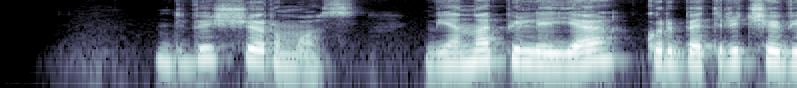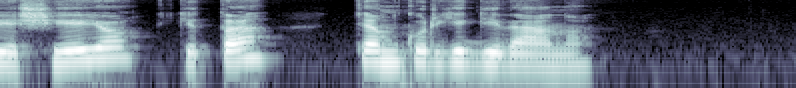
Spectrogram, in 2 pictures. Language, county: Lithuanian, Kaunas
